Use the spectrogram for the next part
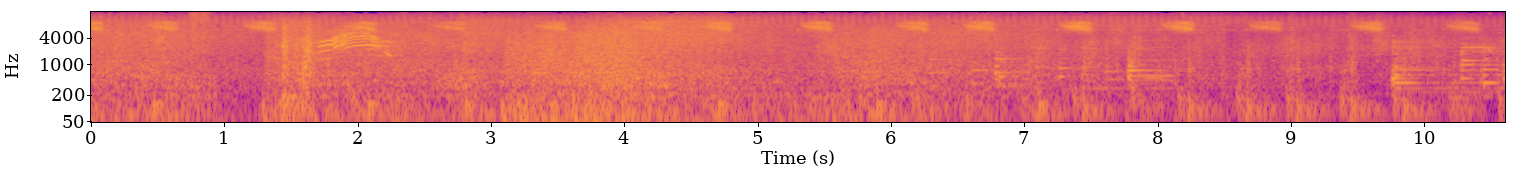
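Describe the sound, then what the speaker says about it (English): A pet cat in the pirate video game Sea of Thieves meows repeatedly and insistently, mixed with rumbling game ambience and a blast-like burst, the cries recurring near and loud over the clip. "Cat's going crazy."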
